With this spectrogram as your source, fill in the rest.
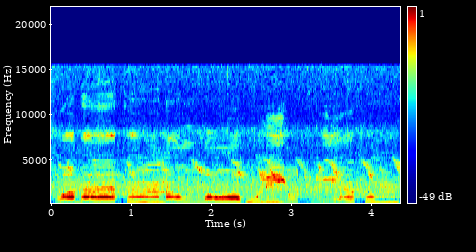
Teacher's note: عین گلے کے درمیان سے ادا کریں گے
